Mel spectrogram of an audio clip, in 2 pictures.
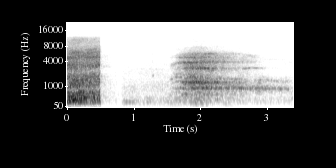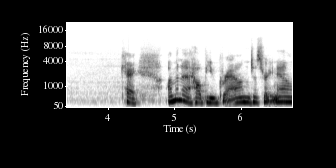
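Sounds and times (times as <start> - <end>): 
deep breath in and out during a guided breathing exercise: 0.0 - 4.9
speech: 4.2 - 6.7.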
